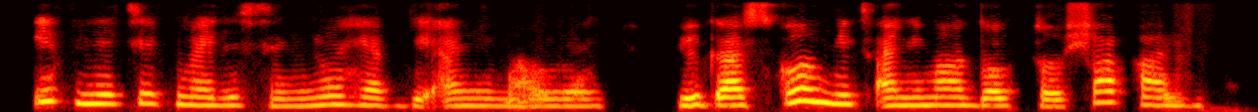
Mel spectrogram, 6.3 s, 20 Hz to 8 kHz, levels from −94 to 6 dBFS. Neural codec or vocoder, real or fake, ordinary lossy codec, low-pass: codec, 16 kHz, 2 kbps, FreqCodec, smaller model; fake; none; 7.2 kHz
